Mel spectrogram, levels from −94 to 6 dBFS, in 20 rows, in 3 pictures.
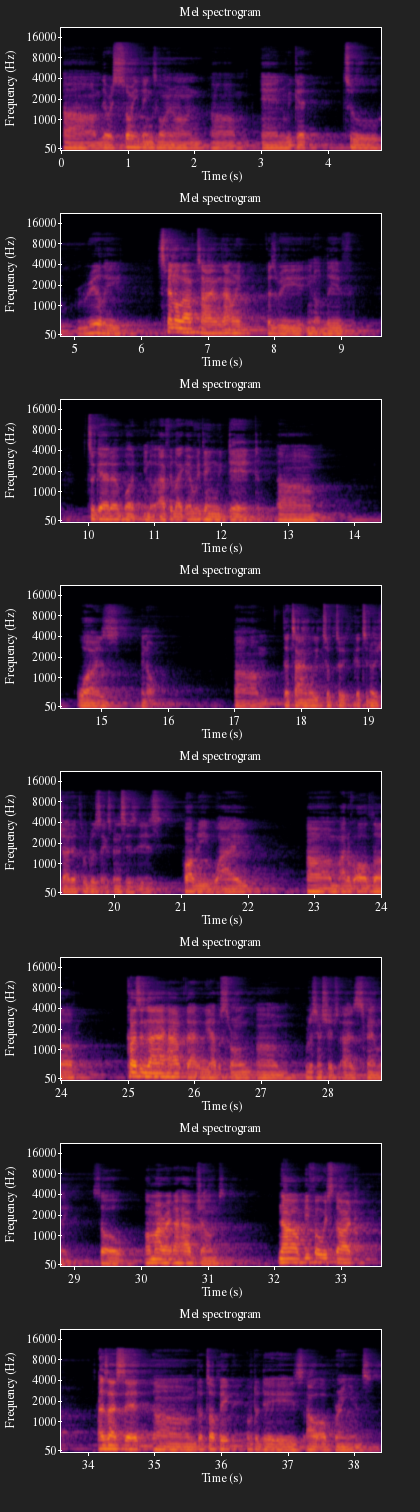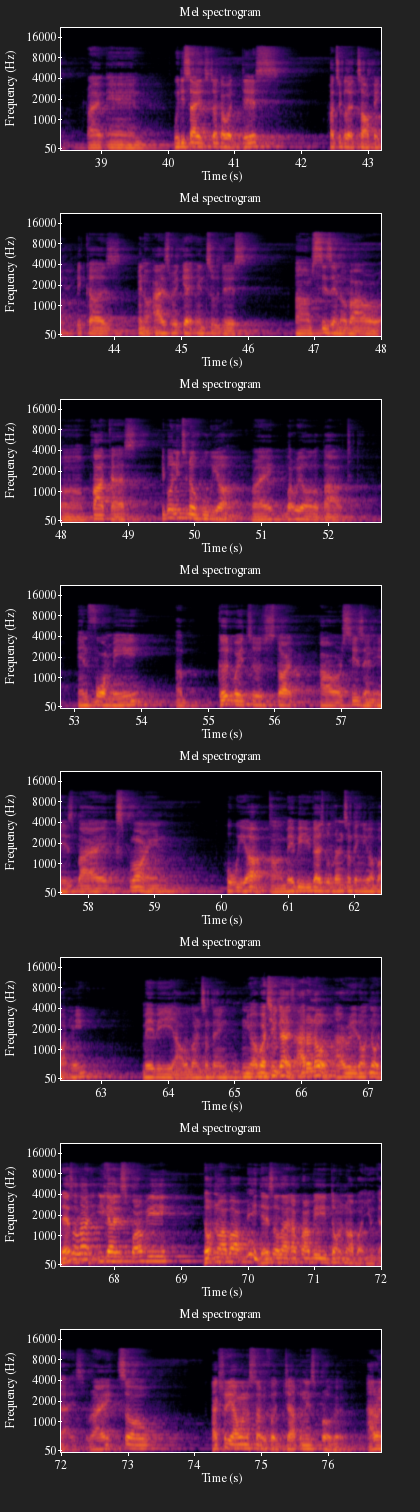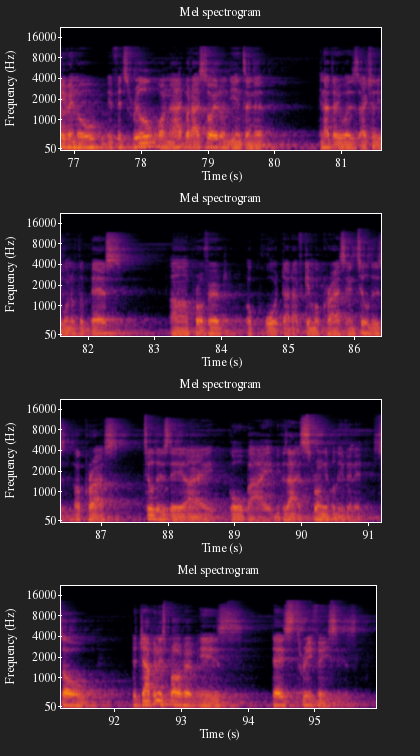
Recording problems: room echo; slight; dies away in 1.2 s
off-mic speech; somewhat distant

